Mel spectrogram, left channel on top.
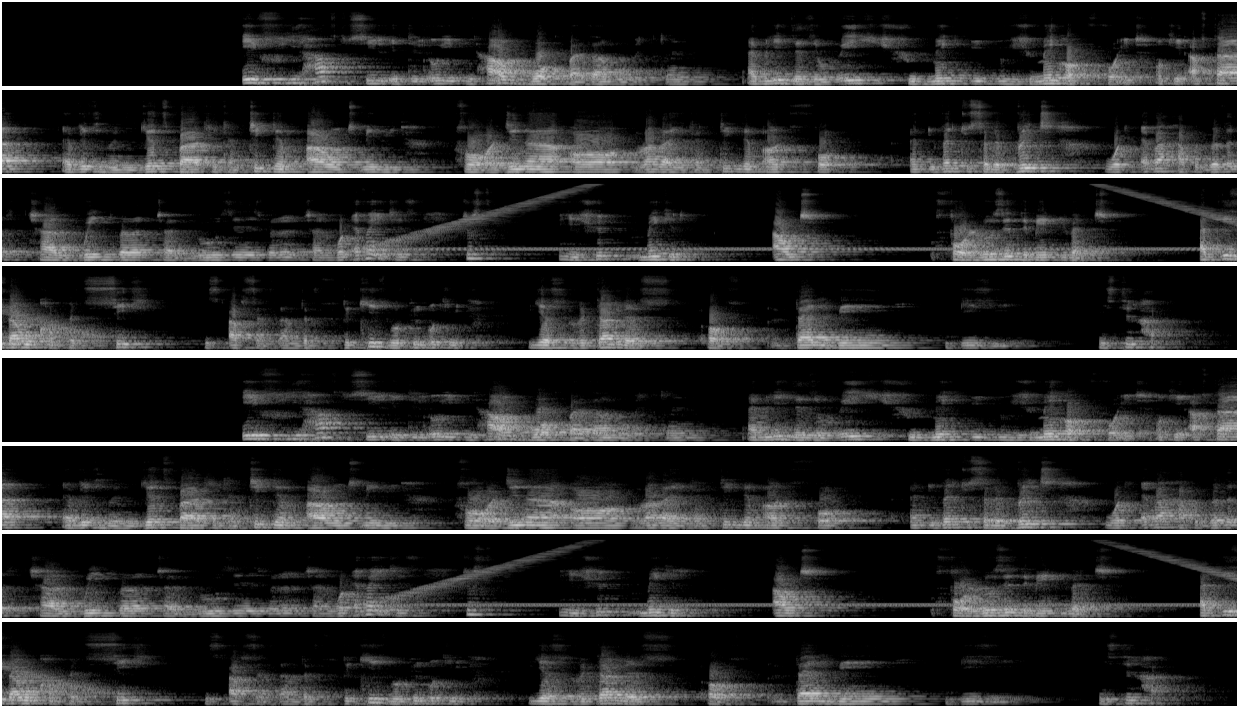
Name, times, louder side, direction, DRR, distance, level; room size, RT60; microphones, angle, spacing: voice 1, 2.4-6.9 7.5-10.7 11.0-12.5 12.9-16.6 16.9-20.1 20.5-20.7 21.4-29.5 30.3-31.5 32.4-32.8 34.2-35.8 36.7-38.5 39.3-40.1 40.6-41.8 42.3-43.7 44.1-44.3 44.7-45.9 46.5-47.1 48.0-48.6, left 1 dB, 25° left, 1 dB, 0.4 m, -25 dB
sound 1, 28.2-38.1, left 1 dB, 45° left, 0.9 m, -40 dB
3.6 x 2.6 x 4.4 m, 1.3 s
head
